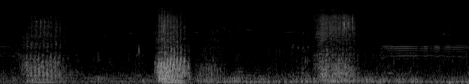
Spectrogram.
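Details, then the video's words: Horses on the Mongolian steppe: three short, breathy, broadband snorts about 1.5 seconds apart, the middle one loudest, over a quiet outdoor background. "Relax listening to the sound of horses"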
